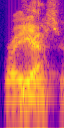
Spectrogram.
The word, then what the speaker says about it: Reuters: I think that's how you pronounce it Reuters yeah.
